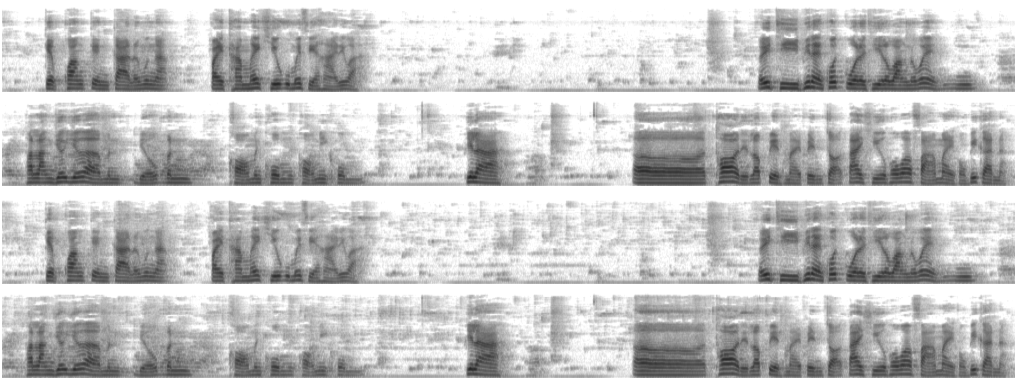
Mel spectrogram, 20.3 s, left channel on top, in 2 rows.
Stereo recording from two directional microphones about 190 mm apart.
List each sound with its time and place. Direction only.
0.4 s a man's voice: 10° left (ahead or behind)
7.5 s a man's voice: 10° left (ahead or behind); by 13.6 s 25° left (ahead or behind)
14.8 s a man's voice: 10° left (ahead or behind)
16.4 s a man's voice: 15° left (ahead or behind)
17.6 s speech: centre (ahead or behind)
